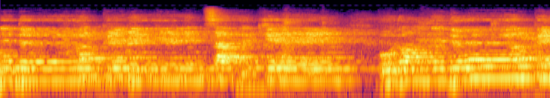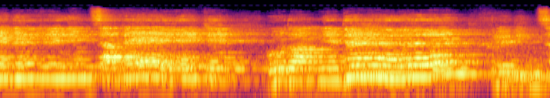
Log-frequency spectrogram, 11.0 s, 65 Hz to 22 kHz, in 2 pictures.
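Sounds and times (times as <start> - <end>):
men singing a hymn in harmony: 0.0 - 11.0.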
